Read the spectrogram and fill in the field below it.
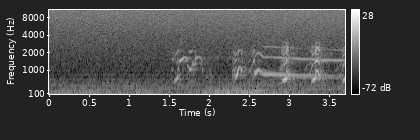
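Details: Coyote chorus as the full moon rises on October 9, 2022: a low steady rumble for the first moment and a half, then several coyotes break in with quick, sharp yips and yelps that build into overlapping, drawn-out high howls.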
